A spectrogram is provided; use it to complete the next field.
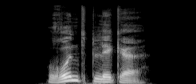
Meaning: nominative/accusative/genitive plural of Rundblick
- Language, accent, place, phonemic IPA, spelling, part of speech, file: German, Germany, Berlin, /ˈʁʊntˌblɪkə/, Rundblicke, noun, De-Rundblicke.ogg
